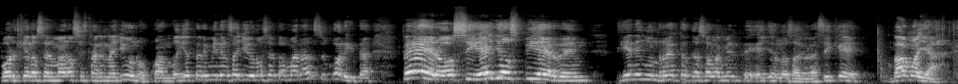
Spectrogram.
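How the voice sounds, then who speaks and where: His intonation moves in a lively way. The man keeps to a moderate speed. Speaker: evangelist quiz host. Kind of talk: hosting a church quiz game. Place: home room. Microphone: camera far.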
